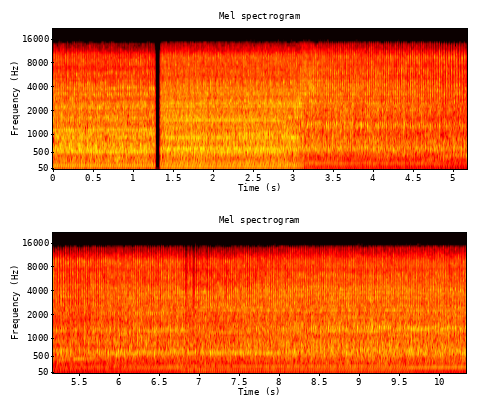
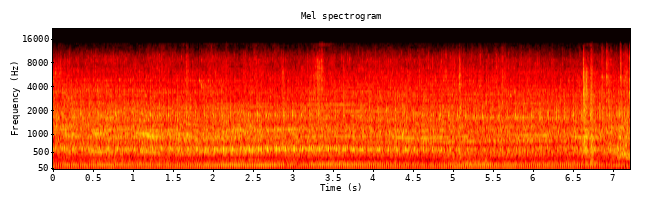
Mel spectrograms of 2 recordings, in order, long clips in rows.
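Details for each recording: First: 1975 International Harvester 574 four-cylinder warming up after main jet soldered and redrilled to size 62: steady, slightly uneven idle with soft chuffing exhaust and no misses; still a bit rich with a little black smoke, though better. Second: 1975 International Harvester 574 four-cylinder after carb main jet set to 0.055: low, even rumble holding steady with no misses, knocks or hunting and no black smoke; running smoothly.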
